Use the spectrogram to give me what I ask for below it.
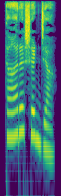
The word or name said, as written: ತಾರಷಡ್ಜ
